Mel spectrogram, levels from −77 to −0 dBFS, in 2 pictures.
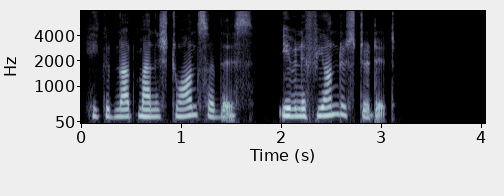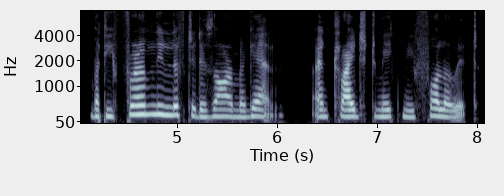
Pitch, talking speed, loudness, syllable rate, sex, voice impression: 195 Hz, 195 wpm, -21 LUFS, 5.6 syllables/s, female, very feminine, slightly young, slightly adult-like, very thin, slightly tensed, slightly weak, slightly dark, slightly hard, very clear, very fluent, slightly raspy, cute, intellectual, very refreshing, slightly sincere, slightly calm, friendly, reassuring, unique, slightly elegant, sweet, lively, strict, slightly intense, sharp, light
